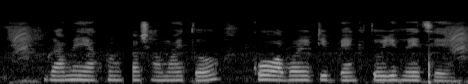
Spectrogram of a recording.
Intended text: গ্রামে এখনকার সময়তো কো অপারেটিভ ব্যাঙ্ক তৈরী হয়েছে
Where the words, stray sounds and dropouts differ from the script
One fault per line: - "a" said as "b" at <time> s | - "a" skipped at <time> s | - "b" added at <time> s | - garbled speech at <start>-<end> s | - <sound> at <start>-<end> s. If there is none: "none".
- dropout at 1.2-1.3 s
